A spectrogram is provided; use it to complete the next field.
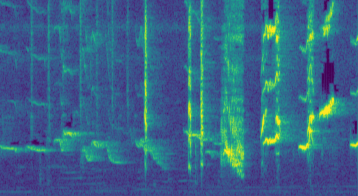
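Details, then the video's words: Provoked white-rumped shama sings a thin sliding whistle followed by harsh scratchy bursts and loud chirped notes, loosely repeated in quick succession. "kacer gacor ngeplong,kacer macet bahan langsung nyaut emosi dipancing kacer satu ini"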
